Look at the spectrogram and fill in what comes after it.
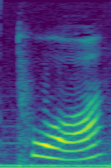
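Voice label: "tuo3" Chinese syllable, pinyin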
